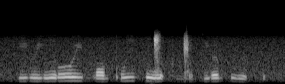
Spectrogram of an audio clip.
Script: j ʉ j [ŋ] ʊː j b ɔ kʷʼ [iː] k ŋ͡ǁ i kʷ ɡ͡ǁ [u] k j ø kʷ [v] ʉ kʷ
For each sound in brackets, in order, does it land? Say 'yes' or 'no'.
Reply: yes, yes, no, no

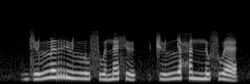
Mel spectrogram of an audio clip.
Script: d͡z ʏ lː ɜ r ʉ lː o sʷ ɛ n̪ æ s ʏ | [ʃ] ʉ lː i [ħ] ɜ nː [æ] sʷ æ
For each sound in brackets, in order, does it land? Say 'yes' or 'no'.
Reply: no, yes, yes

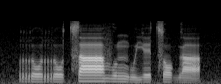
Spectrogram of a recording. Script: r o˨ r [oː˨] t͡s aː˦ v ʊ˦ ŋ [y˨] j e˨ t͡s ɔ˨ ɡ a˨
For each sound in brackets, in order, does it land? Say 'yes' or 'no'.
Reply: no, no

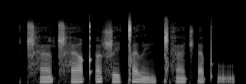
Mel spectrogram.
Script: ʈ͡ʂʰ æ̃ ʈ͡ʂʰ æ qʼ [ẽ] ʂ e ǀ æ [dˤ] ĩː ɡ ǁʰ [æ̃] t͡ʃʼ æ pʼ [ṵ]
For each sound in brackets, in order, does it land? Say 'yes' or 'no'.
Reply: yes, no, yes, yes

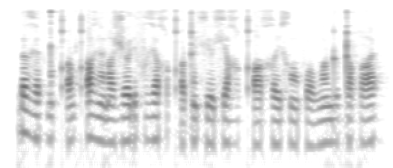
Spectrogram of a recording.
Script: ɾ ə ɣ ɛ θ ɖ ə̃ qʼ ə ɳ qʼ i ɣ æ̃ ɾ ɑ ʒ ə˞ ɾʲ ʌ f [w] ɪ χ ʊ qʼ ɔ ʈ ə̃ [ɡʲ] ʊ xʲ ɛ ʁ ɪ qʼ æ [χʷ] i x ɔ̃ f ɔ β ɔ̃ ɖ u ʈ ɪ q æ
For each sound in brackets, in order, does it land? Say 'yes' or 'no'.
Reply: no, no, no

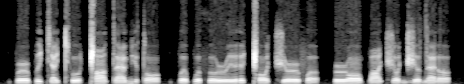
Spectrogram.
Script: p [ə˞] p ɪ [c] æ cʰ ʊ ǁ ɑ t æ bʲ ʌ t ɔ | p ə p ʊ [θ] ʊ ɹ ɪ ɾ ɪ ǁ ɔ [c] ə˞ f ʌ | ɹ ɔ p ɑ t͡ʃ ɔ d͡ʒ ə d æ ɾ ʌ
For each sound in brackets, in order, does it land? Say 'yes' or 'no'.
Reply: yes, yes, yes, no

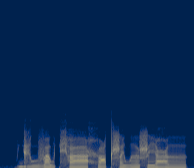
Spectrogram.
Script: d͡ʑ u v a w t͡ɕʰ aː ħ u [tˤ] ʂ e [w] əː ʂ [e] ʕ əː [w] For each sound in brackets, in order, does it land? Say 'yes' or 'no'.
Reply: yes, yes, yes, no

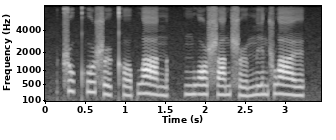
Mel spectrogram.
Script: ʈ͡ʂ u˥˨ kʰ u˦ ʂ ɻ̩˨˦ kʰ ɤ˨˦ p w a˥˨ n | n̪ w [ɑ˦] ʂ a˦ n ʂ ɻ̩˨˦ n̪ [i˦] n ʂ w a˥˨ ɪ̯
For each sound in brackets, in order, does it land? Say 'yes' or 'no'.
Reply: no, yes

